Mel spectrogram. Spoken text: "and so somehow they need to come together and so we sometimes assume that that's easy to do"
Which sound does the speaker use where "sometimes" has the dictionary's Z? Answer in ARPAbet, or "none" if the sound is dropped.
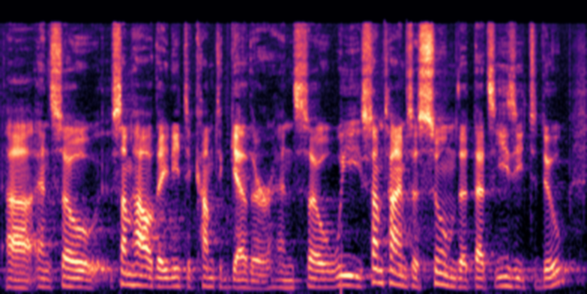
Z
